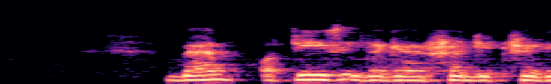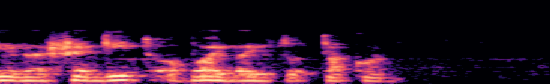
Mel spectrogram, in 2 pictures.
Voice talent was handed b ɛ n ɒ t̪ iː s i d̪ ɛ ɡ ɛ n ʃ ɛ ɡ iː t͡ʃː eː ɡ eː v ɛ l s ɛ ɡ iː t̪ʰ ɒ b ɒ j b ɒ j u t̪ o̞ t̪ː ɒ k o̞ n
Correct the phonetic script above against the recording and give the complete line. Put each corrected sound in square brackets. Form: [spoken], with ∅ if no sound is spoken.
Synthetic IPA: b ɛ n ɒ t̪ iː [z] i d̪ ɛ ɡ ɛ n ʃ ɛ ɡ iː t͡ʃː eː ɡ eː v ɛ l [ʃ] ɛ ɡ iː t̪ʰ ɒ b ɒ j b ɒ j u t̪ o̞ t̪ː ɒ k o̞ n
